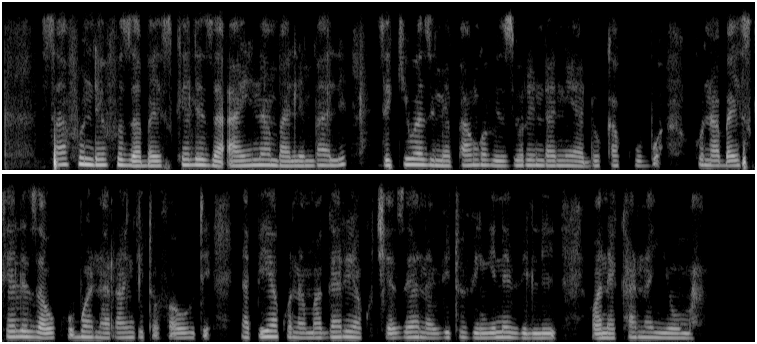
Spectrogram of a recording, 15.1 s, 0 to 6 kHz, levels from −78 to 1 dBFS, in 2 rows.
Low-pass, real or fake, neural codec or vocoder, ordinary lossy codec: 5.4 kHz; real; none; Opus, 16 kbps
